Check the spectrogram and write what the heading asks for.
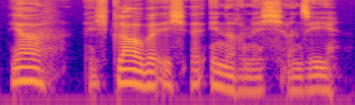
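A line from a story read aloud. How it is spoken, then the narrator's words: Weak, faint voice. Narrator (German): sagte Lucrezia mit matter Stimme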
